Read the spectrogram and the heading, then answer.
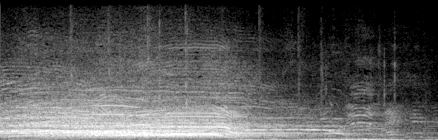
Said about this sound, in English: scream yes if you agree that we should vote yes on this upcoming strike authorization.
